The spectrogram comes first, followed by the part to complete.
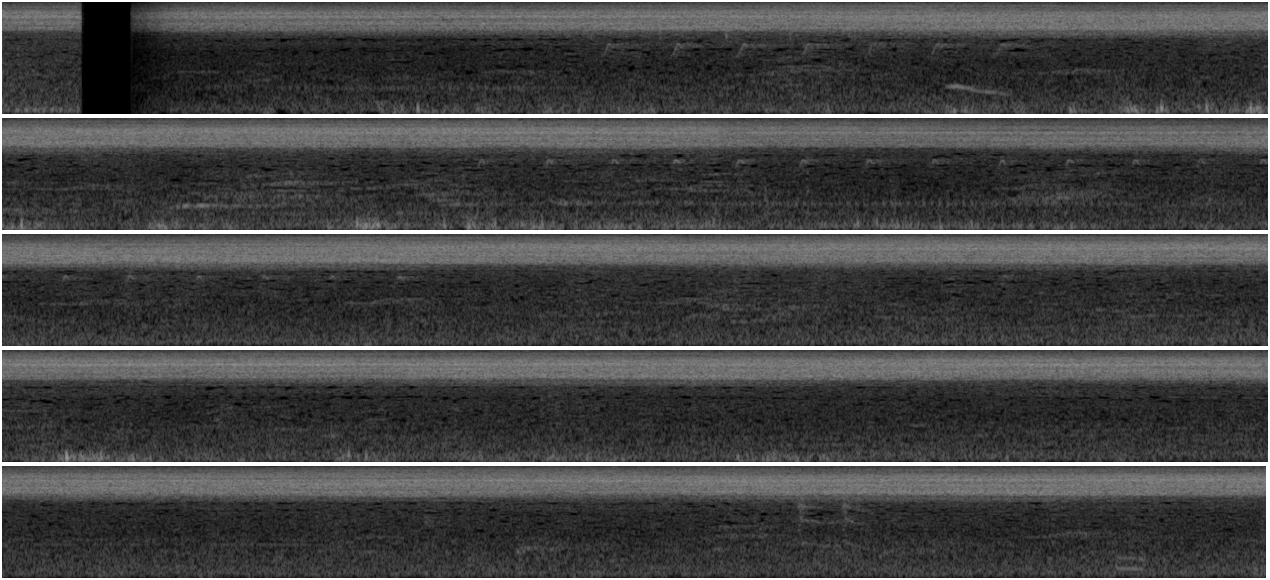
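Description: Steady, high-pitched insect chorus that holds unbroken except for a brief dropout about half a second in.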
